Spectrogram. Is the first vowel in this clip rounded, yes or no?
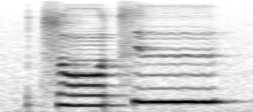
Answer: yes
